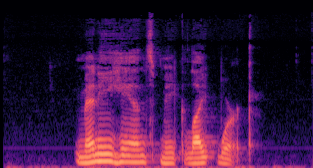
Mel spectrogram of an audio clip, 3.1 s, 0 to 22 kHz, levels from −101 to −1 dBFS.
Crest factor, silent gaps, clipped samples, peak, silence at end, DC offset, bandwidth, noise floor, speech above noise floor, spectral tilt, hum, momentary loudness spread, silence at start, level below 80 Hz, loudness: 18 dB; none; under 0.1%; -8 dBFS; 0.6 s; under 0.1%; 13.5 kHz; -55 dBFS; 31 dB; -8 dB/octave; none; 18 LU; 0.75 s; -58 dBFS; -25 LUFS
